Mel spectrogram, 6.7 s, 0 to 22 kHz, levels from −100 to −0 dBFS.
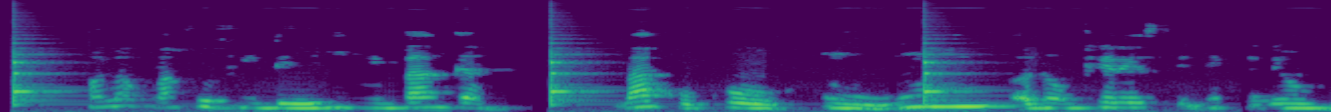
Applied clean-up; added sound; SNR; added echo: none; Bowed string instrument; 7 dB; none.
